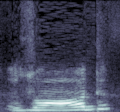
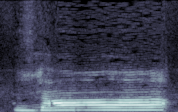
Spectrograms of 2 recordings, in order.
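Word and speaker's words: ظاء: Okay, it's not zod, it's za. Should I show you in English what it's like? Just one second. Let me go back to this and you can see how you should say it. Okay? So it's this one over here. Yeah? So can you see? It's just simply za. This is Can you say it, please?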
